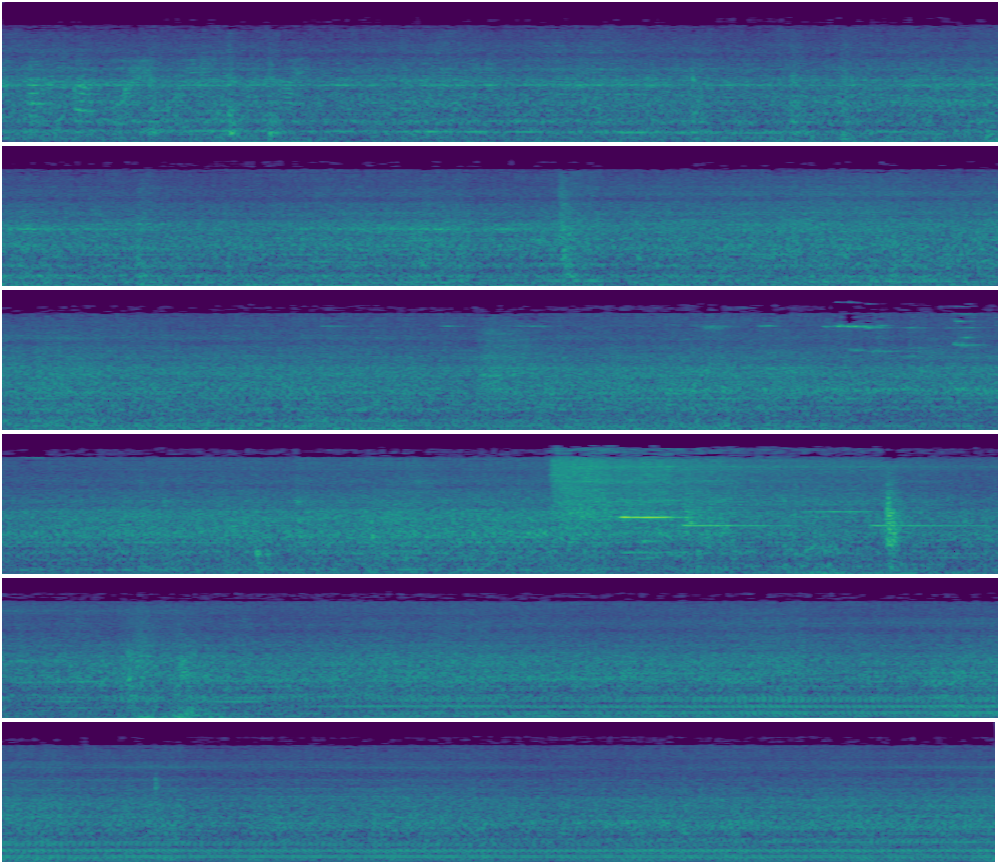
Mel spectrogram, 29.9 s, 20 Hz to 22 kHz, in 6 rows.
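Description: Running sound recorded aboard a Keihan 600 series electric train: a steady rumble of wheels and motors on the rails. A few short high beeps sound about two-thirds of the way through, and a steady low hum comes in soon after.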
